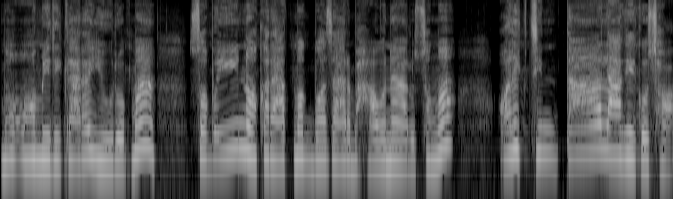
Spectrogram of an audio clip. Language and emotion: Nepali, fearful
